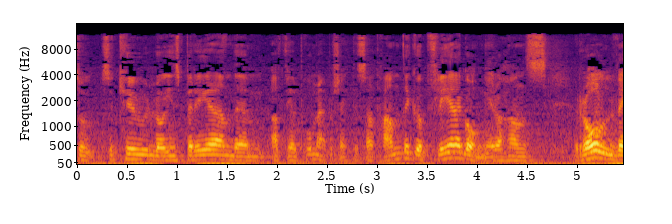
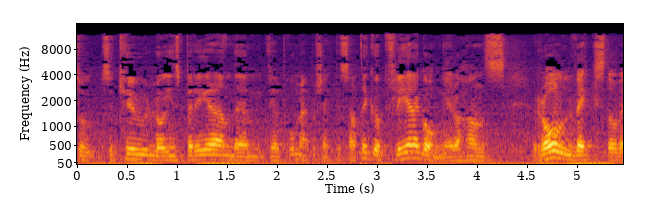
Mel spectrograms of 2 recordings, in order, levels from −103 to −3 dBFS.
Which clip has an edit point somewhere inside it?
second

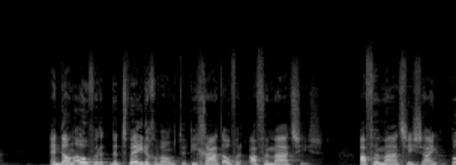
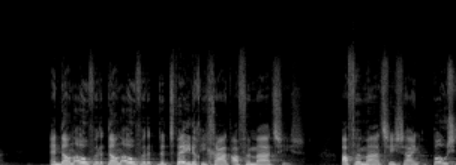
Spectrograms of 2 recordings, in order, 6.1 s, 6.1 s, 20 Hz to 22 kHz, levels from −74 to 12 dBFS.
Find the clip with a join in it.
second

